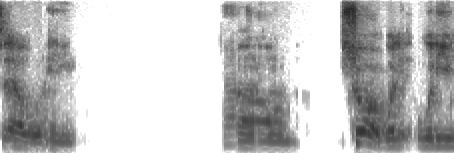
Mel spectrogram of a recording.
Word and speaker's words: Elohim: Well, in the Sefer, it's pronounced, I don't have a Sefer, but it's Elohim.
